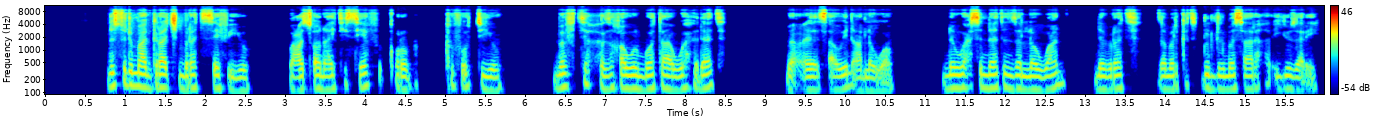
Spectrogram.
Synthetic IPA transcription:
nɨsud̪ɨmːaɡɨɾat͡ʃʼbɾɐt̪se̞fɨjːu | waʕat͡sʼo̞najt̪ʰise̞fkʼɨɾub | kʰɨfut̪ʰɨjːu | mɐft̪ʰɨħzɨxɐwːʊnbo̞t̪ʰawʊħd̪ɐt̪ | mɨ̰ʕɨt͡sʼa̰wina̰lːɐwo̰m | nɨwʊħsɨnːɐt̪ʰɨnzɐlːɐwanː | ɨβɾɐt̪ | zɐmɐlkʰɨt̪d̪uld̪umɐsaɾɨħɨjːuzɐ̰ɾʔḭ

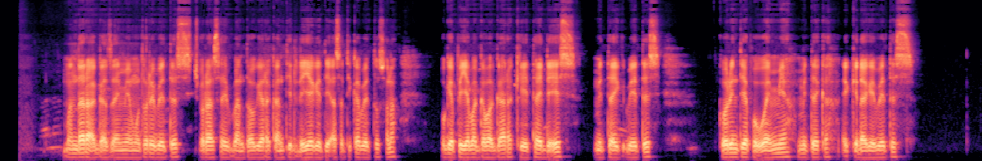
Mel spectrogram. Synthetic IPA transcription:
mɐnd̪ɐɾɐːɡːaːzɐjmːɪjɐmɔt̪ɔɾɛbe̞ːt̪ːe̞ːst͡ʃʼɔɾaːsɐjbɐnt̪ːɐɔɡɪjɐɾɐkɐnt̪ːid̪ɪd̪ɛʔɪjɐɡe̞ːt̪ɪ̰ʔɐ̰sɐt̪ɪkːɐbe̞ːt̪ːɔsɔnɐ | ɔɡɪjɐpːɛjɐbɐɡːɐbɐɡːaːɾʔɐkʰe̞ːt̪ːɐjd̪ɛʔe̞ːs | mɪt̪ːɐjbe̞ːt̪ːe̞ːs | kʰɔɾɪnt̪ːɪjɐpːɛwʔɐjmːɪjɐmɪt̪ːɐjkːɐɛ̰kʼːɪd̪aːɡejbe̞ːt̪ːe̞ːs

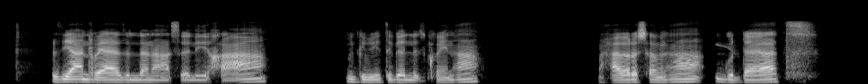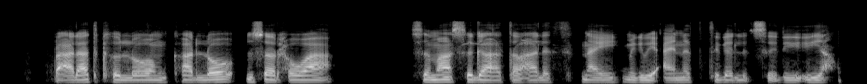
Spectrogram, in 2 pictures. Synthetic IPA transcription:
ʔɨzianɨɾiʔajazɐlːɐnasɨʔlixʰa̰ʔa | mɨɡbit̪ʰɨɡɐlːɨt͡sʼkʰo̞jna | maħβɐɾɐsɐβnaɡud̪ːajat̪ | b̥aʕlat̪kʰɨlːoomkʰalːo̞zɨsɐɾħuwa | sɨmasɨɡat̪ʰɐβahalɐt̪najmɨɡbiʕajnɐt̪ʰːɨɡɐlːɨt͡sʼsɨʔliʔɨjːa

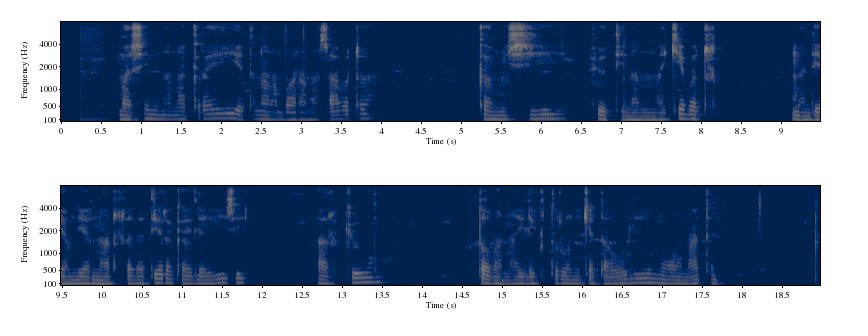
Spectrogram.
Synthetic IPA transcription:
masininanakiɾajet̪inanambuaɾanəz̥avaʈ͡ʂə | kamisi | fiud̪̥inanənakʰefaʈ͡ʂə̥ | mand̪eaminiaɾinaɾaʈ͡ʂat̪at̪eɾakəilajizi | aɾakeu | fi̥t̪ovanəelekt̪ɾonikʲəd̪aolinuanat̪ini̥

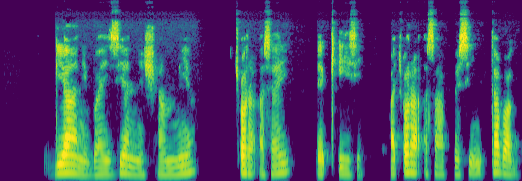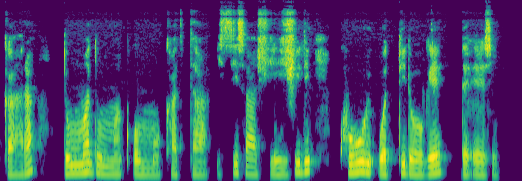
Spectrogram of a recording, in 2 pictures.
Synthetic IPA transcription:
ɡɪjaːnɪbɐjzːɪjɐnːɛʃɐmːɪjɐ | t͡ʃʼɔɾɐʔɐsɐj | ɛkʼːiːsɪ | hɐt͡ʃʼɔɾɐʔɐsaːpːɛsɪnt̪ːɐbɐɡːaːɾɐ | d̪̥ʊmːɐd̪ʊmːɐkʼɔmːɔkʰɐt̪ːaːɪsːɪsaːʃiːʃɪd̪ɪ | kʰuːɾɪwɔt̪ːɪd̪o̞ːɡe̞ː | d̪ɛʔe̞ːsɪ

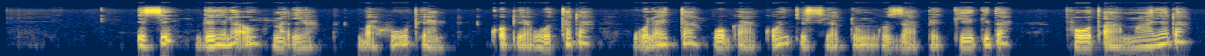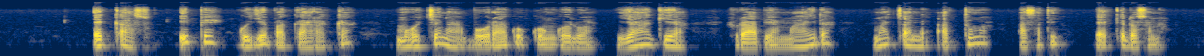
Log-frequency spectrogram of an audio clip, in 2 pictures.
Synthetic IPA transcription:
ʔɪsːɪ | ɡe̞ːlɐ̰ʔɔnɐʔɪja | bɐhuːpʼɪjɐn | kʼɔpʼɪja̰wɔt̪ːɐd̪ɐ | wɔlʔɐjt̪ːɐwɔɡaːkʼɔnt͡ʃʼːɪsːɪjɐ̰d̪ʊŋɡɔzːaːpːɛ̰ɡ̥iːɡɪd̪ɐ | pʰo̞ːt̪ʼaːmaːjɐd̪ɐ | ɛkʼːaːsɔ̥ | ʔɪpːɛɡʊjːɛbɐɡːaːɾɐkːɐ | mo̞ːt͡ʃːɛnaːbo̞̰ːɾʔa̰ːɡɔɡʼːɔ̰ŋɡɔlʊwa | jaːɡɪja | fʊɾʔaːbɪja̰maːjɪd̪ɐ | mɐt͡ʃʼːɐnːɛʔɐt̪ːʊmɐ | ʔɐsɐt̪ɪ | ɛ̰kʼːɪd̪ɔsɔnɐ

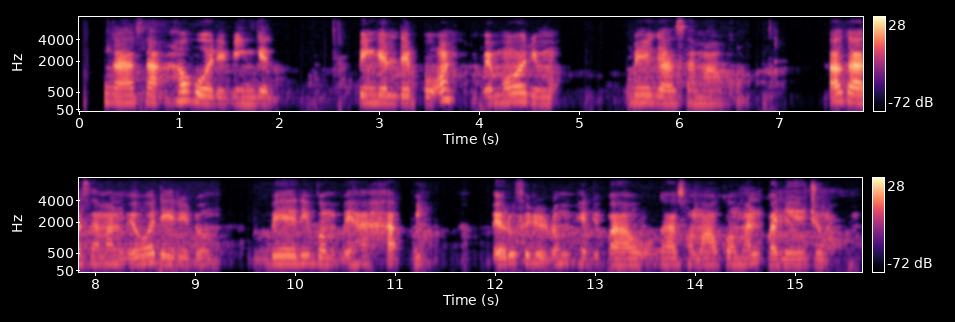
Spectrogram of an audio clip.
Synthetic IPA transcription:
ŋɡaːsaɦaɦɔːɾɛɓiŋɡɛl | biŋɡɛldɛbːɔɔnɓɛmoɾimɔ | bɛɡaːsamaːkɔ | haɡaːsamanɓɛ̰woɗiɾiɗum | bɛɾibɔmɓɛɦahaɓːi | ɓɛɾufiɾiɗumheɗḭɓaːwɔ̰ɡaːsɔmakɔmanbaled͡ʒum

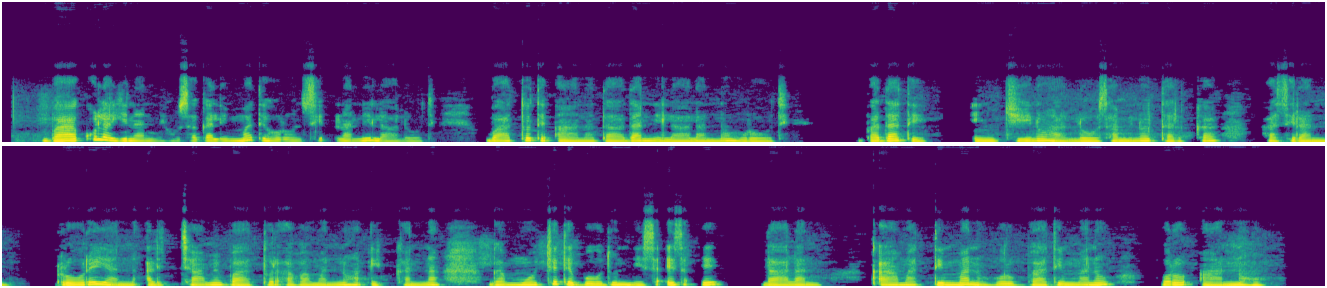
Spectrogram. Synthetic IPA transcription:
baːkʼʊlɐjɪnɐnːɪhʊsɐɡɐlɪmːɐt̪ɛhɔɾɔnsɪʔnɐnːɪlaːlo̞ːt̪ɪ̥ | baːt̪ːɔt̪ɛʔaːnɐd̪aːd̪ɐnːɪlaːlɐnːɔmʊɾoːt̪ɪ̥ | b̥ɐd̪ɐt̪ɛ | ɪnd͡ʒiːnɔhɐlo̞ːsɐmɪnɔd̪ɐɾkːɐ | hɐsɪɾɐnːɔ | ɾo̞ːɾʔɛjɐnːɐʔɐlɪt͡ʃːaːmɛbaːt̪ːɔɾɐ̰ɐfɐmɐnːɔɦɐʔɪkʰːɐnːɐɡɐmːo̞ːd͡ʒːɛt̪ɛbo̞ːd̪ʊnːɛsɐʔɛsɐʔɛ | laːlɐnːɔ | kʼaːmɐt̪ːɪmːɐnɔhʊɾbaːt̪ɪmːɐnɔ | hɔɾɔaːnːɔɦɔ

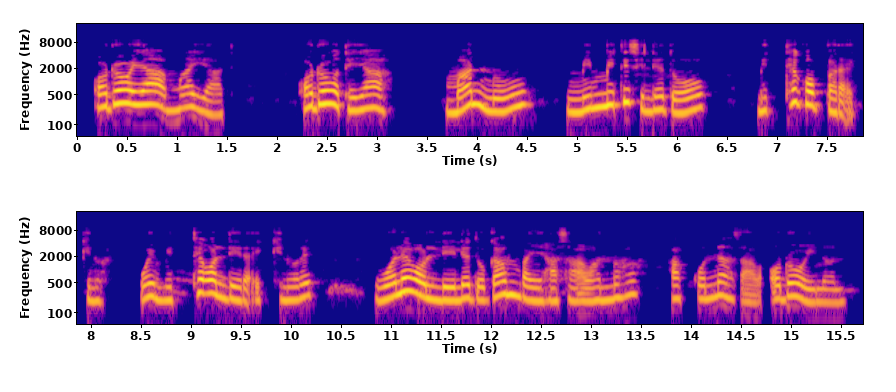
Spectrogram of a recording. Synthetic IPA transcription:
ʔɔd̪oːjaːmɐjːaːt̪ɛ̥ | ʔɔd̪o̞ːt̪ɛjaː | mɐnːuː | mɪmːɪt̪ɪsɪlɛd̪oː | mɪt̪ːɛɡɔbːɐɾɐ̰ɛ̰kːɪnɔɾ | wɔjmɪt̪ːɛɔlːiːɾɐ̰ʔɛkːɪnɔɾɛ | wɔlɛɔlːiːlɛd̪ɔɡɐmbɐjɛɦɐsa̰ːwɐnːɔɦɐ | hɐkːɔnːɛhɐsa̰ːwa̰ʔɔd̪ojɪnɐn

